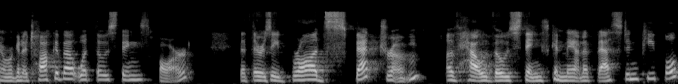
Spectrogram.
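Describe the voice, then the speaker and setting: Against a quiet background, a woman with an American accent speaks in a normal speaking voice at a medium pitch and moderate pace, with lively intonation. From New York. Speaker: neurologist. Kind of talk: lecture.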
